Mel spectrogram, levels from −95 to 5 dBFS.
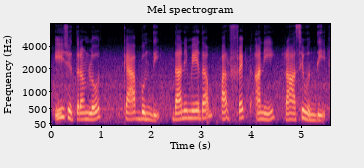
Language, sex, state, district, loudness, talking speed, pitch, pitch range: Telugu, female, Telangana, Hyderabad, -15 LUFS, 95 wpm, 195 Hz, 180-220 Hz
